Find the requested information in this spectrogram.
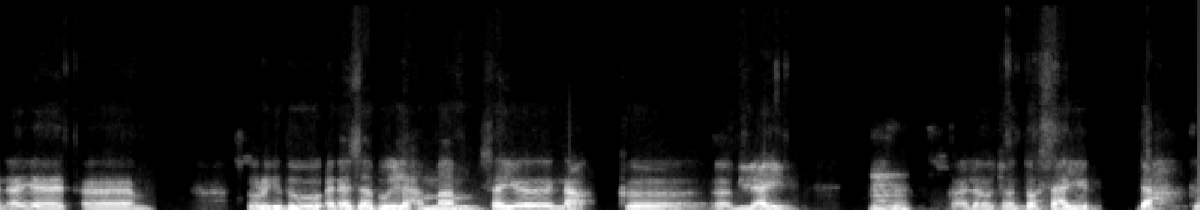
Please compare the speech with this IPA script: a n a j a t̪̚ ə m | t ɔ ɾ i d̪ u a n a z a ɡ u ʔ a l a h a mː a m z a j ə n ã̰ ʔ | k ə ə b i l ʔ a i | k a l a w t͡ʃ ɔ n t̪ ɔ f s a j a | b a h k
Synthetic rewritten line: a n a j a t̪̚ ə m | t u ɾ i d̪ u a n a z a b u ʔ i l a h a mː a m s a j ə n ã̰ ʔ | k ə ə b i l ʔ a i | k a l a w t͡ʃ ɔ n t̪ ɔ h s a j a | d a h k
